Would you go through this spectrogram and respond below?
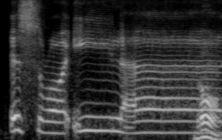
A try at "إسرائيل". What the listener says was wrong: No. Stretch. Isra. There is a stretch right here. Isra.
